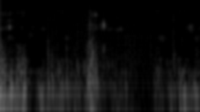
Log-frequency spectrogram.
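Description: Blocks crumble with a short gritty crunch as they are dug out.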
